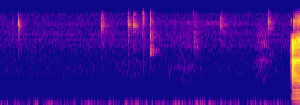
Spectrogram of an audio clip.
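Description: Faint, scattered computer mouse clicks, a handful of single ticks spread across a few seconds.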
